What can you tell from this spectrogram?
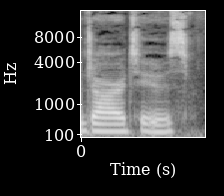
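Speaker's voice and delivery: "jar or twos" said in place of Jarritos; deliberate mispronunciation. Retold or imitated. Explaining the playful skit, deliberately mispronounced "jar or twos". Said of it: "incorrect way that I could pronounce".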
